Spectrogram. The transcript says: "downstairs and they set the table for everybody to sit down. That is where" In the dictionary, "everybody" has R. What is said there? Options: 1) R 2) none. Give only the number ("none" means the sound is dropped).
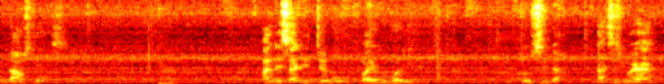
2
